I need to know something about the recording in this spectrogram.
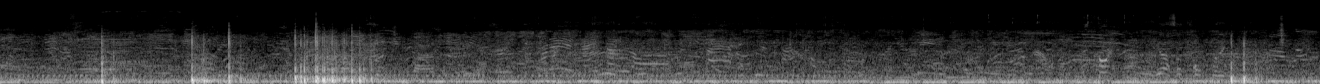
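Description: Fireworks boom and crackle outdoors.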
